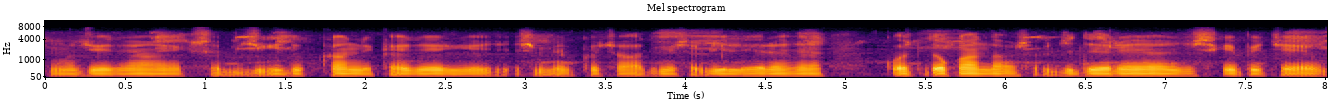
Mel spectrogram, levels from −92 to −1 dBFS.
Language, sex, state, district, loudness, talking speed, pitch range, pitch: Hindi, male, Rajasthan, Bikaner, -20 LUFS, 185 wpm, 85-90 Hz, 85 Hz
